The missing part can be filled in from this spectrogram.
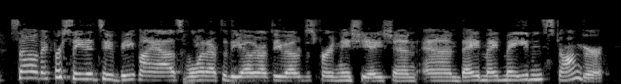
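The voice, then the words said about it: Strong country Texan accent. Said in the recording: “your country accent is like crazy”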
